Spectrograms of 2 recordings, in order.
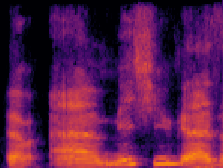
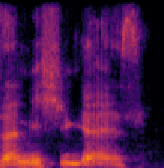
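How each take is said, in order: First: Said in the usual way. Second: Soft, lower whispered repeat. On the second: Real, not acted. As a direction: breathe it out tenderly. Says it twice, second whispered.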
